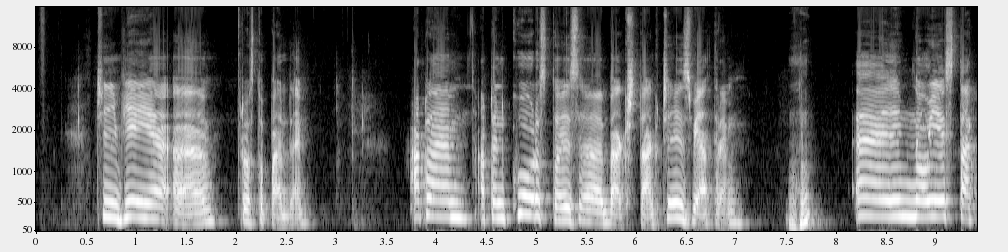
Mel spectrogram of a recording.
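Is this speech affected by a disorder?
Yes: hard of hearing, cochlear implant.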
